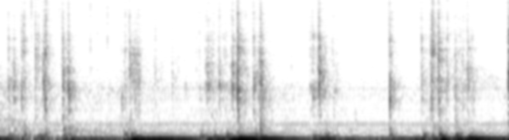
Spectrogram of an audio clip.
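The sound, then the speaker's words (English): Code being typed on a computer keyboard: many quick, irregular keystroke clicks in short bursts and pauses over a faint steady hum, with no voices. “And let me just type it out, and then I'll explain it.”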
